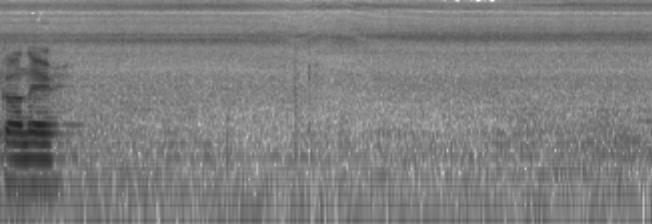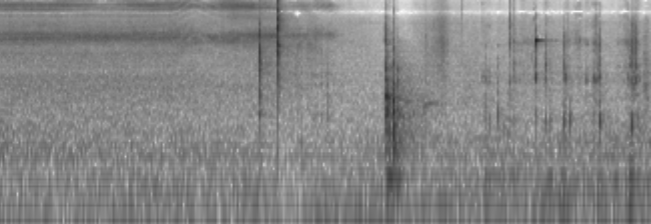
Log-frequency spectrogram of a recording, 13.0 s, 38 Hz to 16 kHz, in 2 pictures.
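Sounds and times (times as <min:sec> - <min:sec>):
hot-air torch hissing: 0:00.0 - 0:10.3.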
